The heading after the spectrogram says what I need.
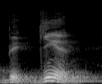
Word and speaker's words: begin: Begin tem duas sílabas, begin, que é o verbo começar. Você percebeu que na pronúncia a segunda sílaba é mais forte? Então a pronúncia correta é begin.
